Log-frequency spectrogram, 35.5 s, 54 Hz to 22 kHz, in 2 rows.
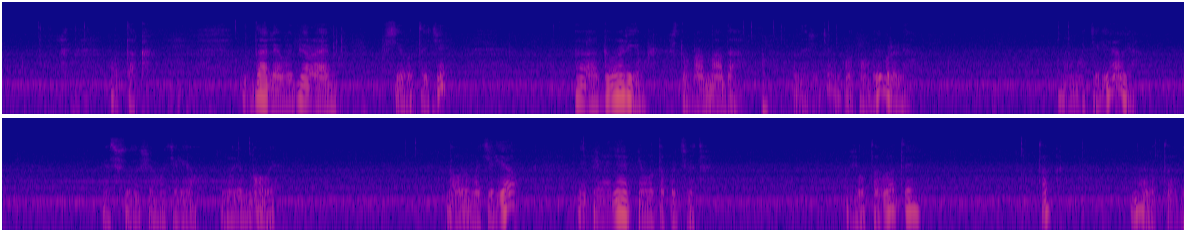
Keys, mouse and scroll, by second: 1.1 click, 3.5 click, 11.1 click, 11.5 click, 12.4 click, 15.8 click, 21.2 click, 23.7 click, 26.3 click.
